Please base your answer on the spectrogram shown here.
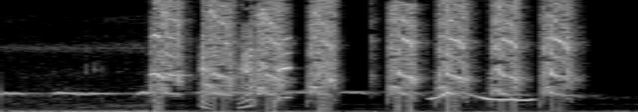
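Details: Green parrot giving rapid, raspy squawks over a steady thin whistled tone in the background.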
